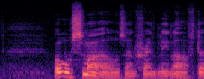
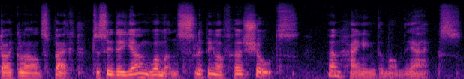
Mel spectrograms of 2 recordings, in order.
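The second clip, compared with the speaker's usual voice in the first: ordinary delivery, nothing marked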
